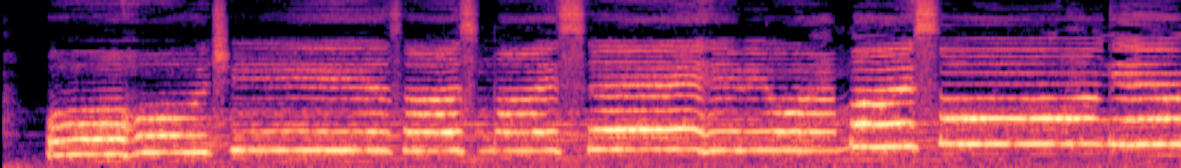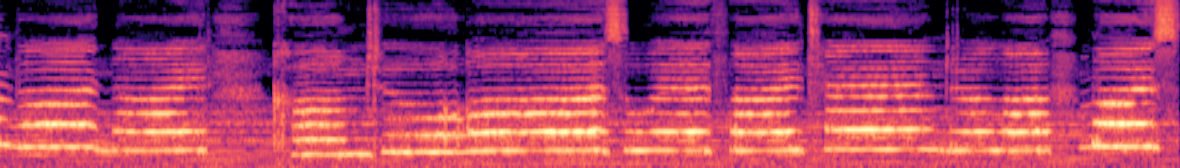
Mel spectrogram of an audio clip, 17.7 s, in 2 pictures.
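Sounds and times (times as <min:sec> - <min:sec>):
soprano singing: 0:00.3 - 0:17.6.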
